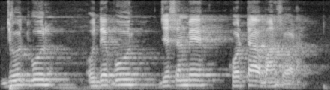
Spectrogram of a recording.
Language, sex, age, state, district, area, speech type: Hindi, male, 18-30, Rajasthan, Jodhpur, urban, spontaneous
